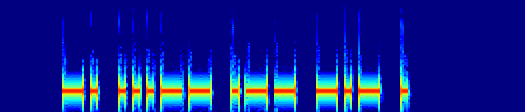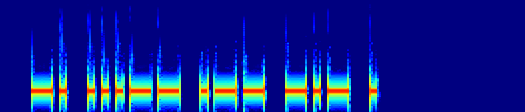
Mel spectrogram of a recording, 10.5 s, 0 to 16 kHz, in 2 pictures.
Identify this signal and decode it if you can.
Morse code, heard as a keyed tone, about 17 wpm, 700 Hz. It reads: N3WKE N3WKE
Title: USA Call Signs - 5 Characters - Repeated 2x - 17wpm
